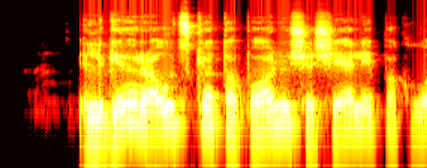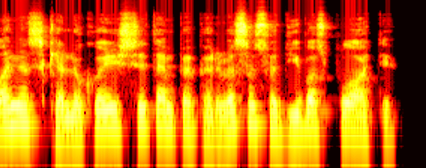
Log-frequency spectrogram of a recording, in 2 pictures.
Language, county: Lithuanian, Vilnius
